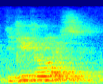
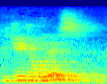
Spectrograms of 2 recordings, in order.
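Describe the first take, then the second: First: "draw" pushed as the key word; stress on draw. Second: "this" stressed, ending in a rise. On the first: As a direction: lean on "draw", let "this" fall away. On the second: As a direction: hit "this" and lift the end. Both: Shown as a demonstration.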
